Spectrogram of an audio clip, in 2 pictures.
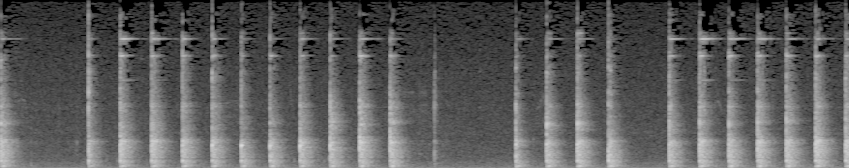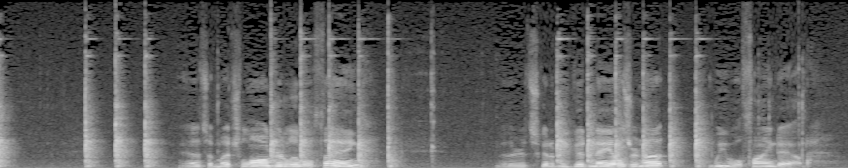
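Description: A hammer strikes hot metal on an anvil in quick bursts of ringing blows.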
